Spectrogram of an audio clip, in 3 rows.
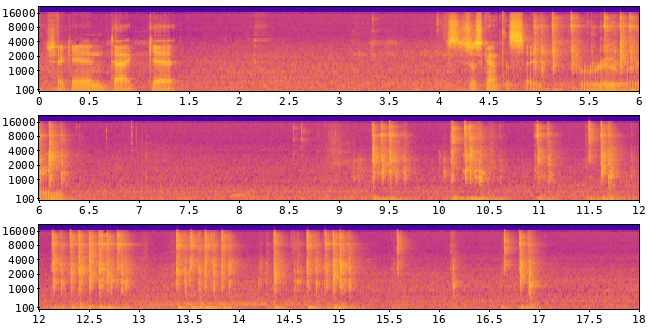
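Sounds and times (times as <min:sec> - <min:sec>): computer keyboard typing: 0:04.9 - 0:06.4, 0:09.3 - 0:17.1.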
